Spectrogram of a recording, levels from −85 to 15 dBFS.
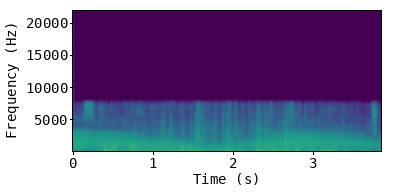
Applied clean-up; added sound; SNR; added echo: none; Engine / Mechanisms + Trumpet; -4 dB; none.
